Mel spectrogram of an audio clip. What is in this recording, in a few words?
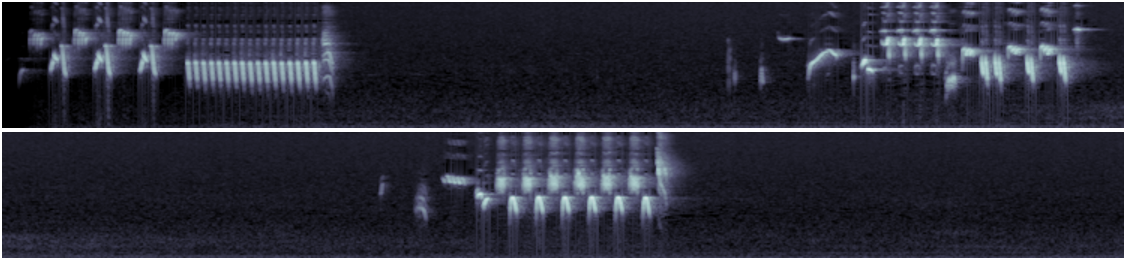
Nightingale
